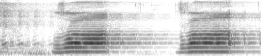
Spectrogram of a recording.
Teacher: را کے لیے زبان کی نوک کی پشت کو اوپر کے سامنے والے 4 دانتوں کے مسوڑوں سے لگا کر، اوپر کے سامنے والے 4 دانت اور ان کے جو مسوڑے ہیں اس کو لگا کر موٹی آواز میں پڑھے جائیں گے۔ یہاں پر ابھی صرف موٹی آواز کے ساتھ سکھایا گیا ہے، لیکن را کے لیے کنڈیشنز ہیں، زبر اور زیر ہونے کے باوجود را باریک بھی پڑھی جاتی ہے، موٹی بھی پڑھی جاتی ہے۔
